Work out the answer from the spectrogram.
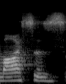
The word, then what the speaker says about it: Myss: into carol and mice's or mace however you'd like to pronounce her name some people pronounce it mace mice um i go in between mice i miss mace they do too it's nice so um i might stick with miese today yeah but she says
